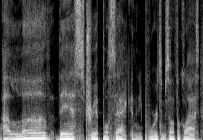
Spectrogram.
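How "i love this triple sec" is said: put-on southern accent.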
